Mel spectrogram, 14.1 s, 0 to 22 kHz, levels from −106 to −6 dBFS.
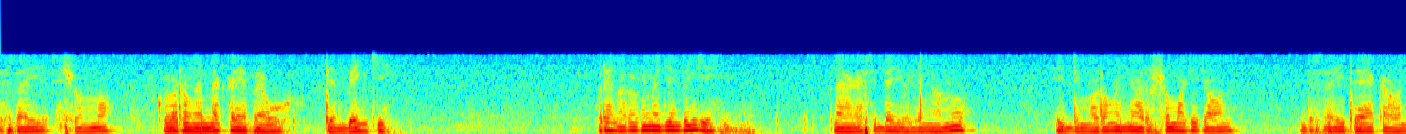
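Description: Throughout, the speech stops at 4.1 kHz and sounds grainy and rough. The likely cause is heavy Opus compression filling starved bands with noise, fitting about 12 kbps.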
